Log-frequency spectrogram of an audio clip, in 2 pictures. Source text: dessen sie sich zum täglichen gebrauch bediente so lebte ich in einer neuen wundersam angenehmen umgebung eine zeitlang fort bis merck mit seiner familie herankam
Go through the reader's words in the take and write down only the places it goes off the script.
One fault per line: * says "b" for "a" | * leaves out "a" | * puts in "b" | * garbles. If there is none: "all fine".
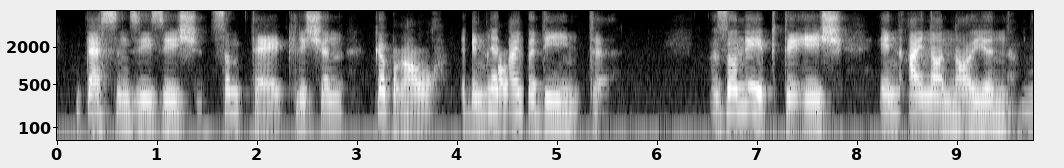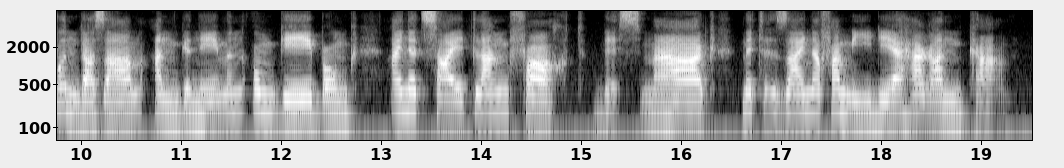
* garbles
